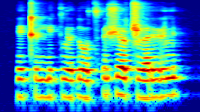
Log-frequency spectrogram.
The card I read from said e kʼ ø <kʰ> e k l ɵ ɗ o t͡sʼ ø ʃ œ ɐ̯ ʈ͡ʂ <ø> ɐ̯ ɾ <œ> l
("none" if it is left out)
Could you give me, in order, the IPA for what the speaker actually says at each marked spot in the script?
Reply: ŋ, ɵ, ø

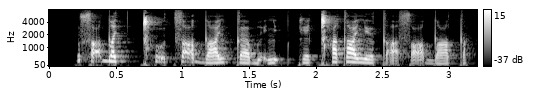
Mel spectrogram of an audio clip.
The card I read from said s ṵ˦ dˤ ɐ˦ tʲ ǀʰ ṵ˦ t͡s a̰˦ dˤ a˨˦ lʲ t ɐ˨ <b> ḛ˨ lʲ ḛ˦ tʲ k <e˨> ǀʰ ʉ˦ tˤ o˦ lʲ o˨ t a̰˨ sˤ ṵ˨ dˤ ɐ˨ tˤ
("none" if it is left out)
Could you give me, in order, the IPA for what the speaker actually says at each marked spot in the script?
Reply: b, e˨

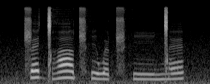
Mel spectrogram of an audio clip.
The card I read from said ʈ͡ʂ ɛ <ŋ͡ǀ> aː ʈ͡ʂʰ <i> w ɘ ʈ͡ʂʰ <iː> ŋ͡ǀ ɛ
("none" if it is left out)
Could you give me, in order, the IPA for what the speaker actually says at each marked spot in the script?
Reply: ɡ͡ǀ, i, iː

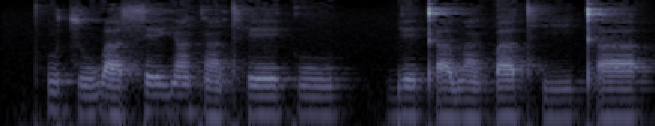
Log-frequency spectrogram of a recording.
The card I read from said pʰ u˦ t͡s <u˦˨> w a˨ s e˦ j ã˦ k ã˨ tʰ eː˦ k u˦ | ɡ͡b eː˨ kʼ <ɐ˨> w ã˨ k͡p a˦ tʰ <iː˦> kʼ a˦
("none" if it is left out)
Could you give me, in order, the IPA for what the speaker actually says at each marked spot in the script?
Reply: u˨˦, a˨, iː˨˦

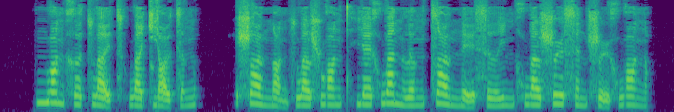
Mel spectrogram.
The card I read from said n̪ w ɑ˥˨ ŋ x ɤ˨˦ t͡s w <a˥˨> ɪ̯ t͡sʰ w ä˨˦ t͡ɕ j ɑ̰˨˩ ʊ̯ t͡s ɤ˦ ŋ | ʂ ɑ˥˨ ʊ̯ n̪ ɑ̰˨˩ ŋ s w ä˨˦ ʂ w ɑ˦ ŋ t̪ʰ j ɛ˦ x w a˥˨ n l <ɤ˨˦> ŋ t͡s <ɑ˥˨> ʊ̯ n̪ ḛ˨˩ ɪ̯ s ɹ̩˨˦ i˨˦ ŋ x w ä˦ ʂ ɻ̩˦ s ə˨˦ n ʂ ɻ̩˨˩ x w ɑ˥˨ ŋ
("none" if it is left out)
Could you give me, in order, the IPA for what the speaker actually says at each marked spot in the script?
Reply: a̰˨˩, ɤ˨˦, ɑ˥˨

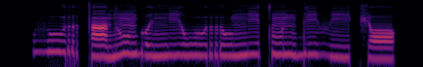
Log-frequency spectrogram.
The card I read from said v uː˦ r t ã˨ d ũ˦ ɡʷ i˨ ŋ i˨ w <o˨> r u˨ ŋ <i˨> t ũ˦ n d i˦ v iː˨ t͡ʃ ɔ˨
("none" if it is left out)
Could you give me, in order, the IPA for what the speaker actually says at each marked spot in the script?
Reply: u˨, i˦

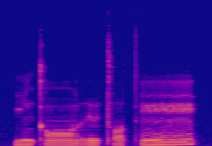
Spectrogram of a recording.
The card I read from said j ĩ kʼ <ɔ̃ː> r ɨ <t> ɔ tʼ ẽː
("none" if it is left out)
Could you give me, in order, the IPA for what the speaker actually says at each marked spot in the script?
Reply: ɔ̃ː, tʼ

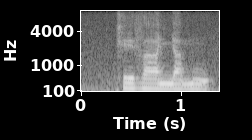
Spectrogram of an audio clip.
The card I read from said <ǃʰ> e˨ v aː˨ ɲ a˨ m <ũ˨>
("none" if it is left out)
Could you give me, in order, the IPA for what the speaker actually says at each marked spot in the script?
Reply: kʰ, ũ˨

